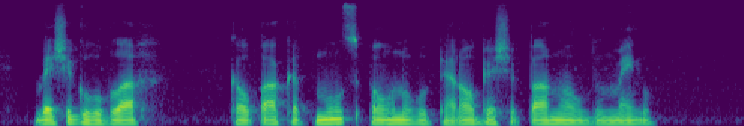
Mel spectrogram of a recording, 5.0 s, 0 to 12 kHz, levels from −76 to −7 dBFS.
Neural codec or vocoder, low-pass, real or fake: codec, 24 kHz, 0.9 kbps, WavTokenizer, small release; 10.8 kHz; fake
